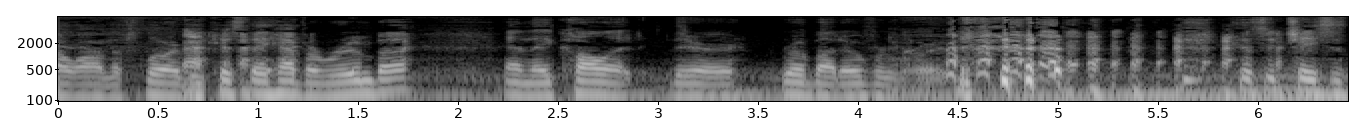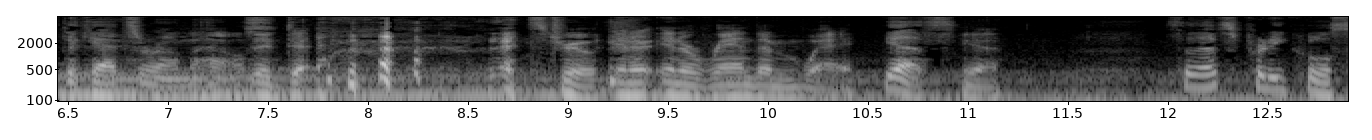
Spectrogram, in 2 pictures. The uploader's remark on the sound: Recorded in &#8220;The Famous Blue Prius&#8221; in the parking lot of Jammin&#8217; Java. Recorded in “The Famous Blue Prius” in the parking lot of Jammin’ Java.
